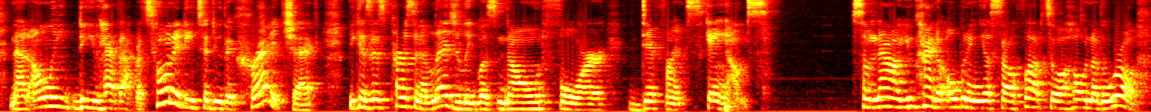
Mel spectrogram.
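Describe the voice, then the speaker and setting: Amid noticeable background noise and audible room echo, a woman of medium pitch speaks at a moderate pace with ordinary pitch variation and very even loudness. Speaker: YouTube commentary host. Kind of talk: casual chat. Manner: animated.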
